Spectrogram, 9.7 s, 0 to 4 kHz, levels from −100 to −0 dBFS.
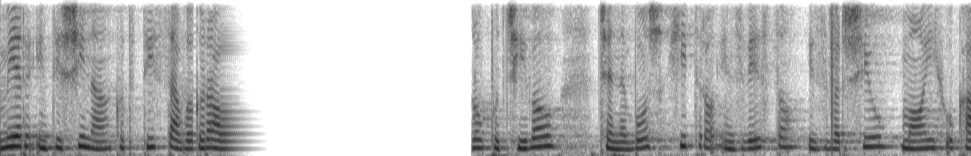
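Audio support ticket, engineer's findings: Wireless mic noise hit, 1.62–1.67 s and again 8.27–8.40 s. Short burst of static, the second one longer. The analogue FM link faded as reflections cancelled, receiver noise came up. Looks like RF, not the network. Worth checking antenna placement and the receiver's squelch setting.

Short concealed packet loss, three blips: 1.88–1.94 s, 1.94–1.98 s (back to back with the first), then 2.10–2.14 s. Brief smear/wobble, each hole 20–40 ms. Jitter buffer didn't get those packets in time, so the decoder stretched the last sound across the gap and blended back.

Long network dropout, 2.20–4.73 s, about 2.5 s gone. The last sound gets carried on and fades, then roughly 2.2 s of dead air before the audio resumes with that chunk missing. Likely a network outage upstream of the jitter buffer rather than anything local. Bandwidth stops at 4 kHz, which fits G.711 mu-law at 64 kbps, so that part's expected.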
